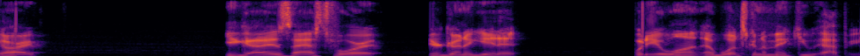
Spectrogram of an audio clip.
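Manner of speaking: mock fed-up, rushed, angry tone. Retelling how a man reacted when the group rejected it, imitating him getting angry. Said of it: "he's getting all like angry and you could hear it in his voice".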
